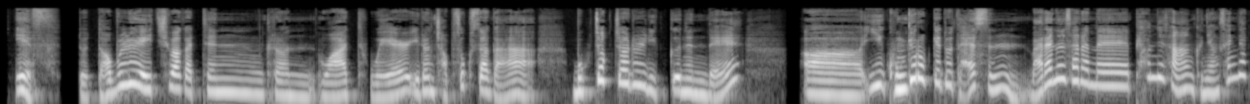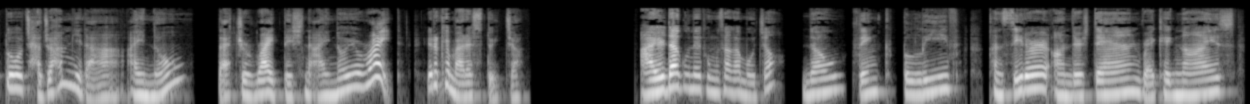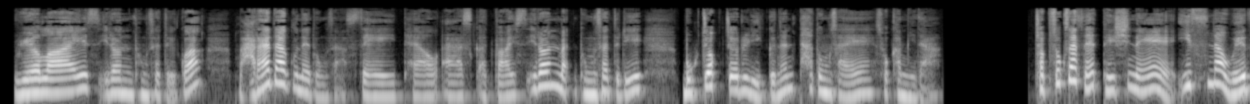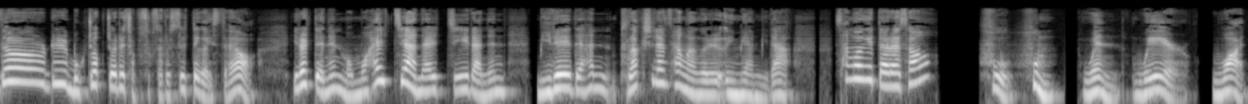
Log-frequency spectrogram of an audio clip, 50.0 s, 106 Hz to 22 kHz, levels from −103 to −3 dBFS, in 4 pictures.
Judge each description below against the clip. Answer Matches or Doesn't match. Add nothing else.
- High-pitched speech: Matches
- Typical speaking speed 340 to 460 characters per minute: Matches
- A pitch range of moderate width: Doesn't match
